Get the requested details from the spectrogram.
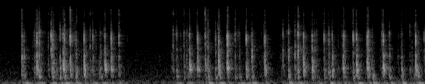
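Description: Fingertips type on a full-size ROYCHE Disney Mickey Mouse retro plastic membrane keyboard with round plastic keycaps and a hollow plastic body. A quick run of light, bright, clicky keystrokes is followed by a short pause, then a second, longer burst of typing. Each key tap is dry and short with almost no ring.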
